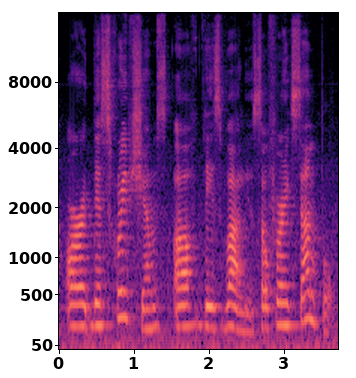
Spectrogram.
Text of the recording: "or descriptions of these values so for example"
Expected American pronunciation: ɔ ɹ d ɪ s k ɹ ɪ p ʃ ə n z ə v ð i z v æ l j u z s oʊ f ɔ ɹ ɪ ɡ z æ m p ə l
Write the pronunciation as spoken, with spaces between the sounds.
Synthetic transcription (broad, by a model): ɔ ɹ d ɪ s k ɹ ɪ p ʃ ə n s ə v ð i s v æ l j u s oʊ f ɔ ɹ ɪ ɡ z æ m p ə l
